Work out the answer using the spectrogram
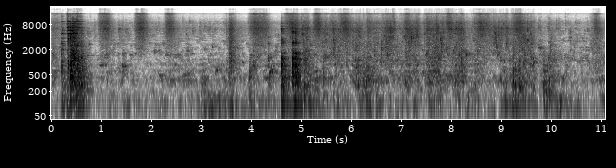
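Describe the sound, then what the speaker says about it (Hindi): Dishes, pots, utensils and children's lunch boxes and bottles are washed at a kitchen sink, with repeated clattering and clanking against running water, close and busy throughout, and a voice occasionally audible underneath. "मैं अब बाकी जो है बर्तन साथ में वो बर्तन धो लूँगी।"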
